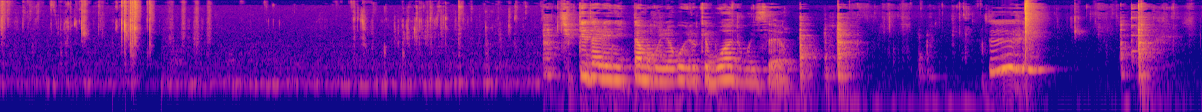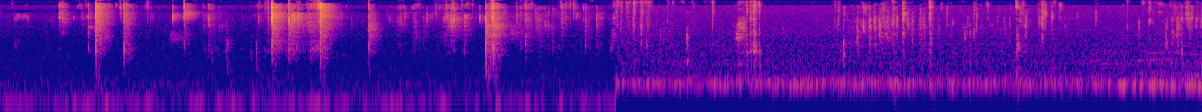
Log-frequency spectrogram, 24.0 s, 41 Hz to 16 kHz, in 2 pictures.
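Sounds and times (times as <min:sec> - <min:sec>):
crab shell cracking: 0:00.0 - 0:02.0, 0:12.5 - 0:19.7
faint low hum: 0:00.0 - 0:24.0.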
